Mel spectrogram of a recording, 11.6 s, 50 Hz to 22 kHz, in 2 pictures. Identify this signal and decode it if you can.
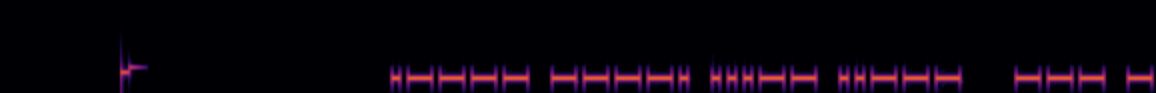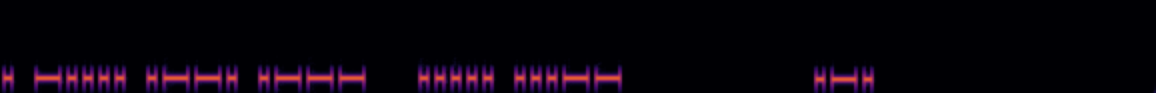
Morse code, heard as a keyed tone, about 29 wpm, 700 Hz. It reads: 1932 ON6PJ 53 R
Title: Worked All Europe DX Contest - QTC Exchange - 30wpm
